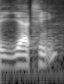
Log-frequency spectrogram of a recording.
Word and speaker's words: Yetee: And in celebration of providing shirts for our 10th Games Done Quick event, the Yeti has increased their donation amount.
